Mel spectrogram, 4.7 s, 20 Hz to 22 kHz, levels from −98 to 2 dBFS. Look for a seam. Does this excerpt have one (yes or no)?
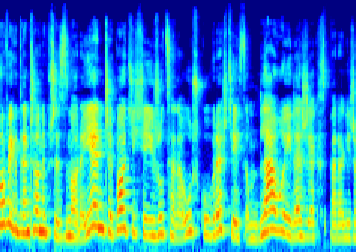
no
